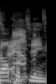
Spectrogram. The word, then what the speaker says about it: Palpatine: And the no, I'm not sure how to pronounce it. Palpatine. It's Palpatine.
